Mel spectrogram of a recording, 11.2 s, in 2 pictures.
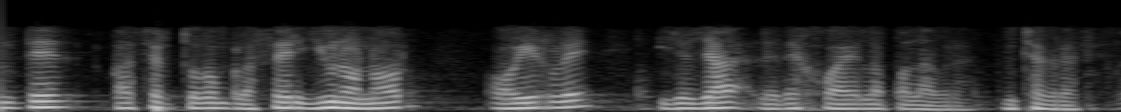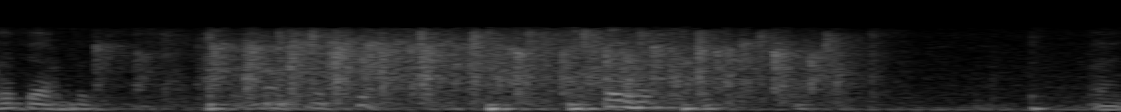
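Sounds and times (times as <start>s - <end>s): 
speech: 0.0s - 6.1s
audience applause: 6.1s - 10.1s.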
